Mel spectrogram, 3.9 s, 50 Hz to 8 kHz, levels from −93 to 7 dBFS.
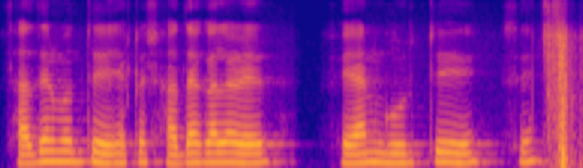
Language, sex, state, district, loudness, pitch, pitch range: Bengali, male, West Bengal, Cooch Behar, -17 LUFS, 165 Hz, 160-175 Hz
